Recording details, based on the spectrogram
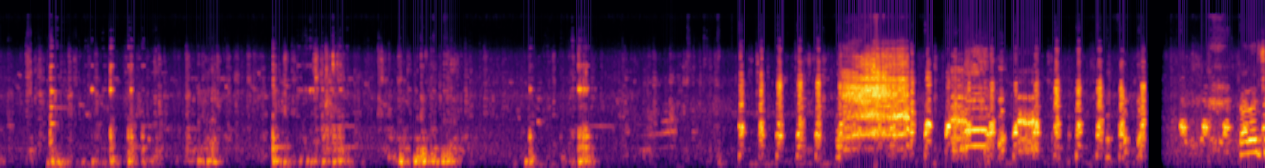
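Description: Chickens cluck and squawk in a farmyard coop at egg-collecting time, first in scattered soft bursts, then in a louder burst of rapid, repeated clucking and cackling close by.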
